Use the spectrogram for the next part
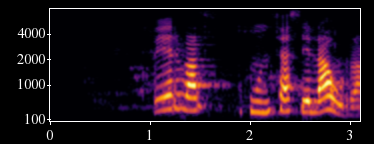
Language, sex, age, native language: Icelandic, female, 8, German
